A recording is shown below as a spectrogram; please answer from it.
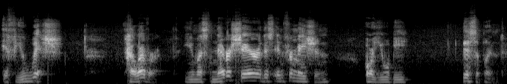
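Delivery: plain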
